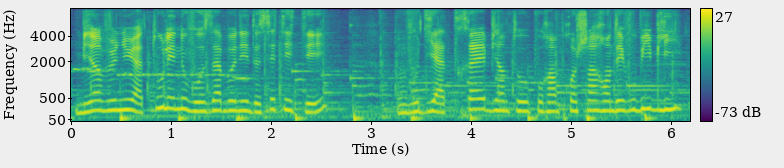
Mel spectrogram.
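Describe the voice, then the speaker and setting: A woman's voice: mid-range voice, fairly even intonation, moderate pace. Woman reading a children's story over music. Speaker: storybook narrator and channel host. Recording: music bed under the voice.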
